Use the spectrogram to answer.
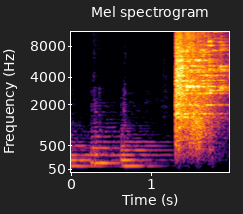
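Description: Something breaks in a rage room: a single loud burst of shattering glass cuts in after a short, low droning tone, then trails off into scattered crackling fragments.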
